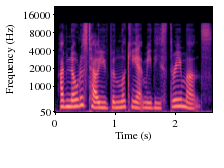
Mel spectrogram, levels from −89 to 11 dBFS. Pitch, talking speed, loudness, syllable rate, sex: 215 Hz, 250 wpm, -17 LUFS, 6.9 syllables/s, female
